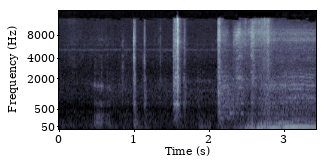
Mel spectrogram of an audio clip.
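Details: 2004 Renault Scenic started after a keycard repair on a 30°C day: a few light clicks, then the starter spins and the engine catches quickly and settles into a steady, even idle. Normal start.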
